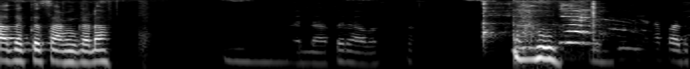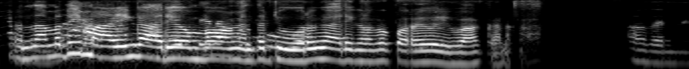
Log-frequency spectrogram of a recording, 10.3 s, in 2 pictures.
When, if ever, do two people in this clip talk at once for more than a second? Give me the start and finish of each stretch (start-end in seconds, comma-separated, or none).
5.5-7.5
